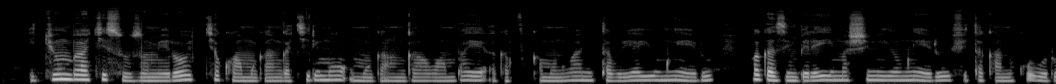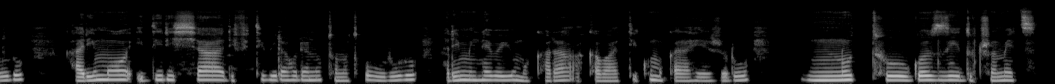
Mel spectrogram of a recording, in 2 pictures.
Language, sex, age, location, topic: Kinyarwanda, female, 25-35, Kigali, health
